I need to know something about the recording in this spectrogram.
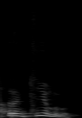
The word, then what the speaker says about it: tranquilo: dois pontinhos aquele trema não tem mais o trema Mas eu continuo pronunciando com o seu existe isso né eu vou falar tranquilo ai Tá tranquilo né tranquilo continua com esse mesmo som mas a coisa aqui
